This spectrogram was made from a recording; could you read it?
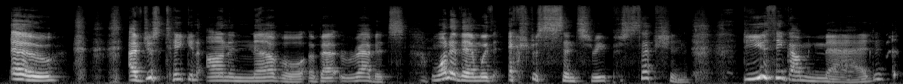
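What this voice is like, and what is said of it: Semi-competent put-on British accent. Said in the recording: “You got to do it in a voice ... the only semi-competent British accent you could do is just Matt Smith”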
